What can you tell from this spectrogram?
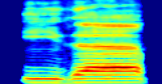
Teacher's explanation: pastikan zal hujung lidah hujung gigi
